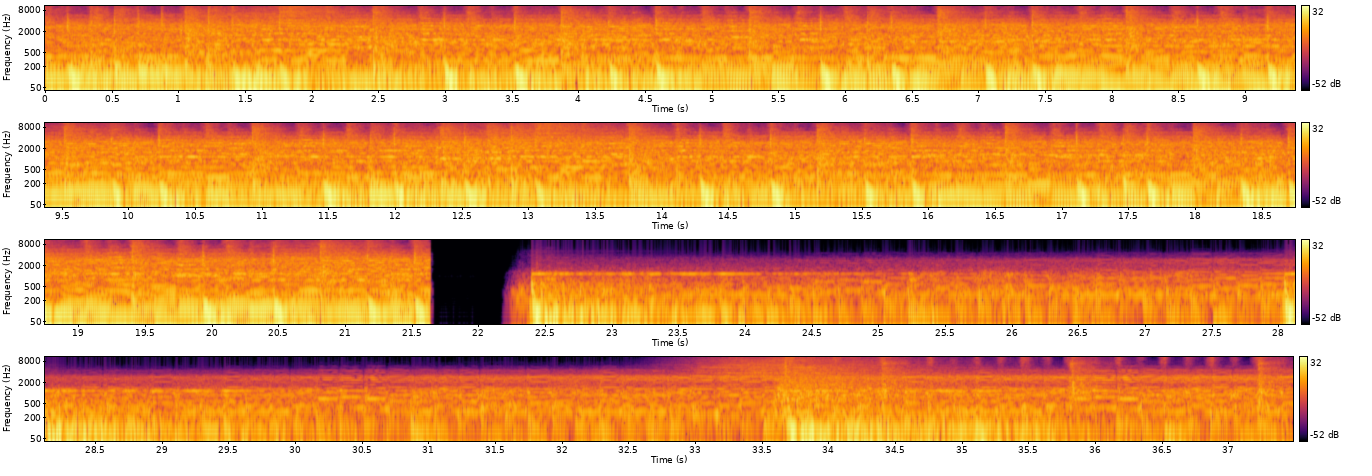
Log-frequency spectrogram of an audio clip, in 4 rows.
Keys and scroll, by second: 8.3 Up, 21.5 shift+Up, 22.4 Down, 24.0 Up, 27.1 Down, 27.9 Up, 29.6 Up, 30.0 Down, 35.3 Left.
